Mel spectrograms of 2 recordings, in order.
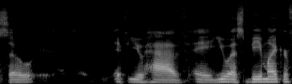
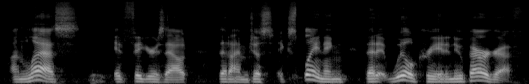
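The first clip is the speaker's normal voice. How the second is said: ordinary talk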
